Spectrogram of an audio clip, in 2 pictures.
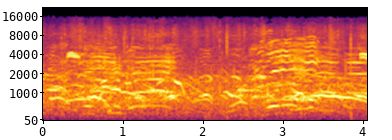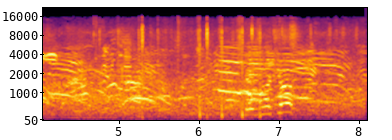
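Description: Several voices shouting and calling over one another at a youth soccer game: spectators and players yelling across the field.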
